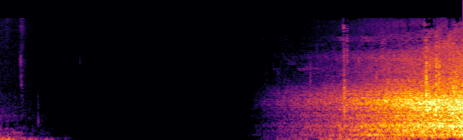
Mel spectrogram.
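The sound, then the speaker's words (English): After a few seconds of near silence, a car's engine and road noise swell up steadily, growing loud as the vehicle approaches and drives by. No one speaks. “I'll park the car behind the container.”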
